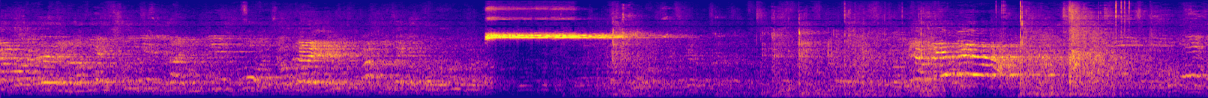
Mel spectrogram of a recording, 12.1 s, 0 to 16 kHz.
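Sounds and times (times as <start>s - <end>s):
broad ball impact: 10.1s - 11.7s.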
